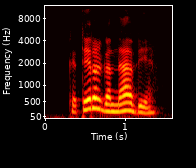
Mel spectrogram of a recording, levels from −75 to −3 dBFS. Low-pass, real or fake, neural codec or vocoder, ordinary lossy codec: none; fake; codec, 24 kHz, 3 kbps, HILCodec; none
